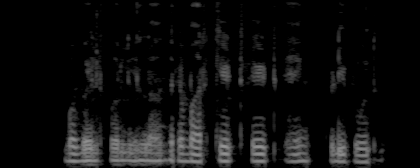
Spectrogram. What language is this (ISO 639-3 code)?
kan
